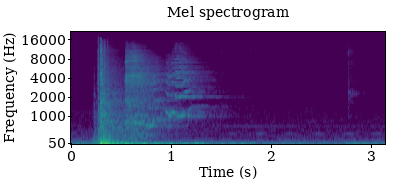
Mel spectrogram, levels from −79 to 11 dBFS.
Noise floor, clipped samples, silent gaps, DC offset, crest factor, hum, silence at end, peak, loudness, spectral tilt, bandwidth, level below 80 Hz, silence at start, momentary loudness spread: -49 dBFS; under 0.1%; none; under 0.1%; 22 dB; none; 0 s; -6 dBFS; -32 LUFS; -3.5 dB/octave; 16 kHz; -32 dBFS; 0.05 s; 27 LU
